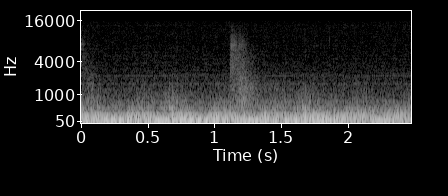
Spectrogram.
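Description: A heavy metal crate drops and thuds onto a hard floor.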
